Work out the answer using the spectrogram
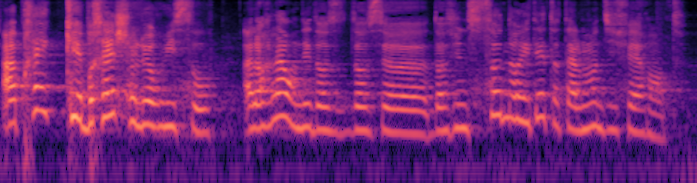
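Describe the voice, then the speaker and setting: Woman, French teacher, live classroom lesson, voice slightly high, explains and questions the students. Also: animated, a little fast. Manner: explanatory, questions students, frequent "hein" tags.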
